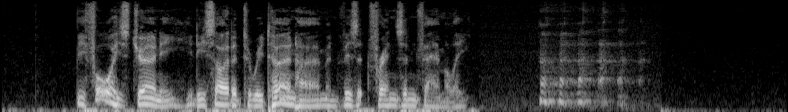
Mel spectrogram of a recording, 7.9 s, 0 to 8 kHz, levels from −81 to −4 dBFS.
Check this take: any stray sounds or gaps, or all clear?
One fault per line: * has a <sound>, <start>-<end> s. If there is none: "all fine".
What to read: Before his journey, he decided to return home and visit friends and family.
* has a laugh, 5.4-6.5 s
